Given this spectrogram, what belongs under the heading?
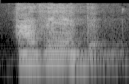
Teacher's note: عذاب قلقل الباء عند الوقف، وده مش وقف برضه، لكن احنا بنقف وبنسكن اي حرف بنقف عليه.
